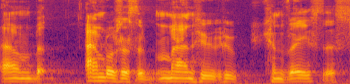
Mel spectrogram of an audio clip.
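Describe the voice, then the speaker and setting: A man speaks with a Scottish accent. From Scotland. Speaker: poet giving a lecture. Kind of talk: audience Q&A discussion; lecture. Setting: stage with audience. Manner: halting. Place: hall. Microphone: podium.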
